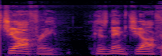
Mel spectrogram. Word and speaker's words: Joffrey: It's Joffrey. His name's Joffrey. It's now. Jeffrey okay.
